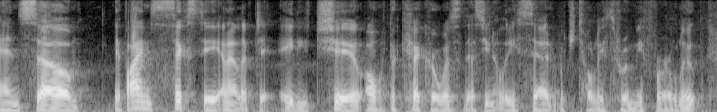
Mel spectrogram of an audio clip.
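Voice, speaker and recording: Using hardly any pauses, a man with a normal speaking voice talks at a moderate pace in a fairly low pitch with ordinary pitch variation. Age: 60s. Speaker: lifestyle vlogger. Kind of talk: casual vlog monologue. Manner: conversational, with fillers and restarts.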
